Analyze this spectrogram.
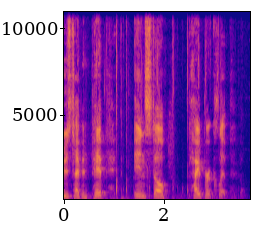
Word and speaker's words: Pyperclip: And what you're going to do is type in pip install Pyperclip. Like paper, but with an A.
